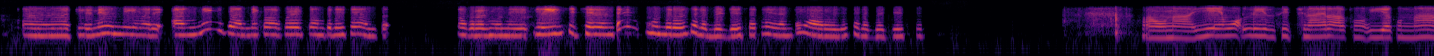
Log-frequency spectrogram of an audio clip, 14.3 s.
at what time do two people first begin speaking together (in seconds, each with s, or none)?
none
